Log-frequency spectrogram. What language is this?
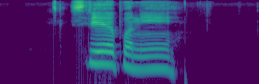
Nepali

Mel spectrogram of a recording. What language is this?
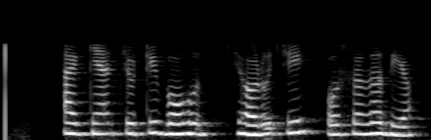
Odia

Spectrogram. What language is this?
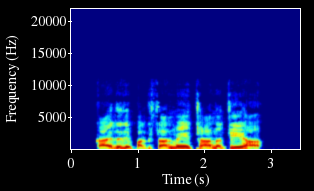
Sindhi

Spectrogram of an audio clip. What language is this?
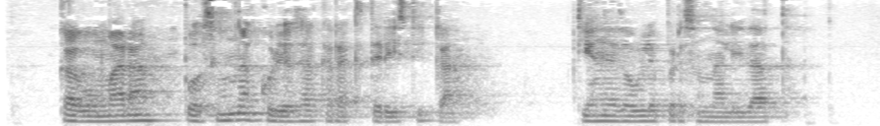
Spanish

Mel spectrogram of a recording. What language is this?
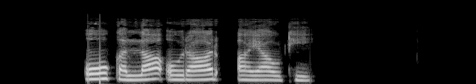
Pahari-Potwari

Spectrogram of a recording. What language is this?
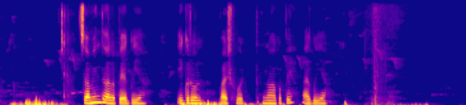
Santali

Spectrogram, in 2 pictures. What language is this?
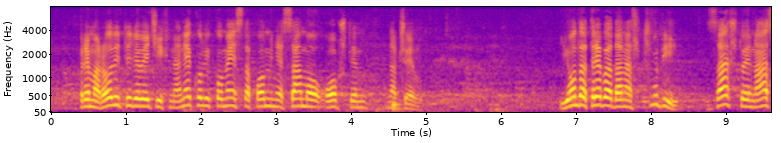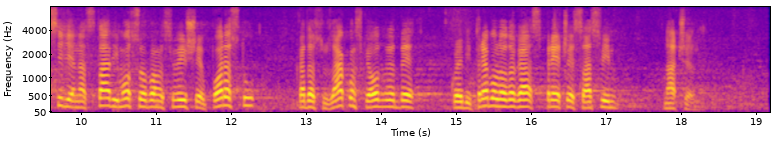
Serbian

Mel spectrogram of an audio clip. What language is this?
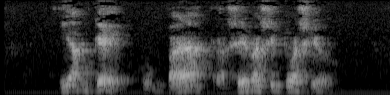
Catalan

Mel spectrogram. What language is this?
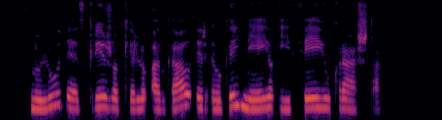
Lithuanian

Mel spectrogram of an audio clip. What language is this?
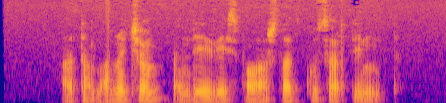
Mari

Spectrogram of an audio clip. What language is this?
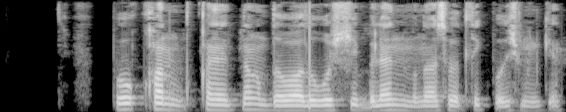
Uyghur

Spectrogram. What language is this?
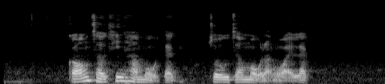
Cantonese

